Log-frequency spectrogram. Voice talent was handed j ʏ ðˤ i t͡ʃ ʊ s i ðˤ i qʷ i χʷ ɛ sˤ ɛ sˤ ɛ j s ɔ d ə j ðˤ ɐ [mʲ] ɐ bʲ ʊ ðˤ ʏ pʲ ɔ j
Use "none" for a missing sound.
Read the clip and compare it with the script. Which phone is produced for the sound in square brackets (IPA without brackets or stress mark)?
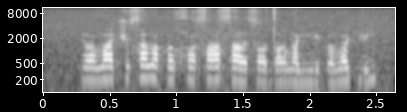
mʲ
